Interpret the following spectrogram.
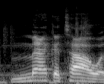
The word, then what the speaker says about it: Macatawa: how to understand and pronounce the word Macatawa it's Macatawa that's how we call it out here in michig michig and in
